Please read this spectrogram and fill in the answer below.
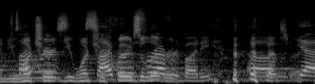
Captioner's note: laughs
